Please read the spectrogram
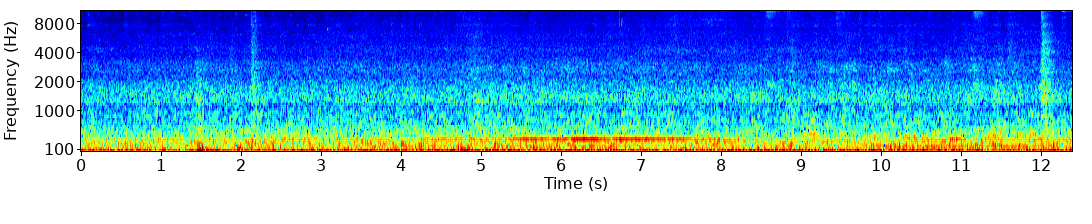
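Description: Street ambience: a steady low rumble of traffic and vehicle engines with a faint continuous hum, and the voices of people passing by.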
